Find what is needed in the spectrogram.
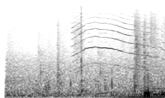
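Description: A cat meowing once, starting about halfway in: one drawn-out call that rises and then slowly falls.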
